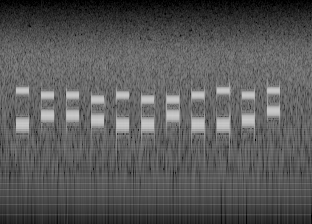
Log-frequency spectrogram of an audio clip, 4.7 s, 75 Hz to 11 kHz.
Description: DTMF, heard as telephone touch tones, dialled by machine, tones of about 190 ms, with hum. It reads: 3884217235#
